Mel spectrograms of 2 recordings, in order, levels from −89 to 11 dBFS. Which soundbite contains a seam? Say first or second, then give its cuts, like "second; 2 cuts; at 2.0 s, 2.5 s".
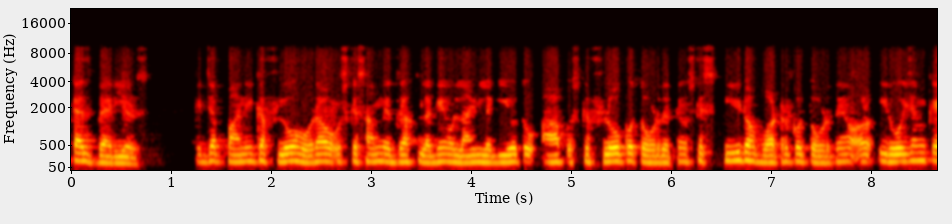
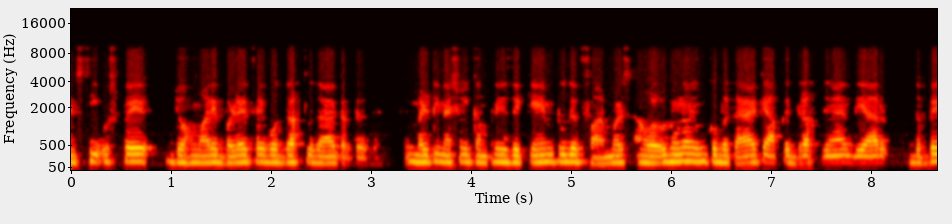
second; 1 cut; at 3.4 s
